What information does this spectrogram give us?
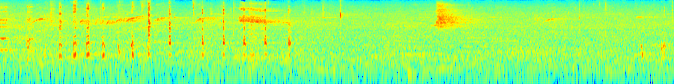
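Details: Small feather-footed chickens met in the Biosphere, Potsdam: quick, clipped clucks repeated for about three seconds, then quieter background with a brief hissing burst.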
